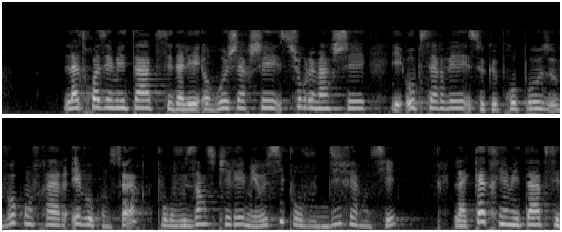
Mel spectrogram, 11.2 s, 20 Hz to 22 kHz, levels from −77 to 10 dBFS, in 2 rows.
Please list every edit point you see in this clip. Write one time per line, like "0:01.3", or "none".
0:07.1
0:10.0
